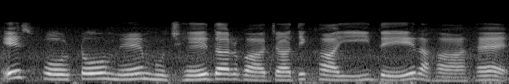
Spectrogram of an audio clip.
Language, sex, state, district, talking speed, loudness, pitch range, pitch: Hindi, female, Madhya Pradesh, Katni, 105 wpm, -18 LUFS, 200-245 Hz, 225 Hz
